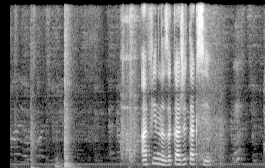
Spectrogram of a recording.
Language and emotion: Russian, neutral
